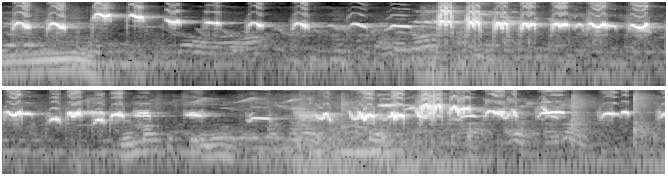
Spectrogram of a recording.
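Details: Crested greater green leafbird in energetic song, used as therapy for stressed leafbirds that have stopped singing; a long run of rapid repeated whistled chips, about three per second, with bursts of higher, denser warbling.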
